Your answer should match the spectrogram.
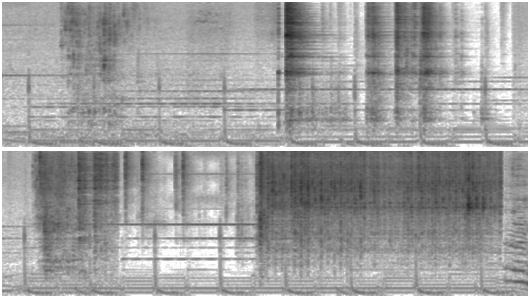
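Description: Ice clinks and rattles in a cocktail shaker as a Sex on the Beach with vodka, peach schnapps, cranberry and pineapple juice is mixed, with irregular knocks building into a dense, continuous rattle of vigorous shaking near the end.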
